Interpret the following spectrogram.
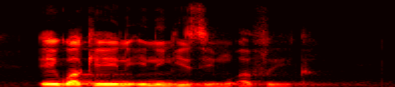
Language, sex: Zulu, male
